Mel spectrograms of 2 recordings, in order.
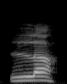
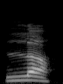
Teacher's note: জিহ্বাটা সামনের দিকটা উপরের পাটির দাঁতের কাছে শাটারের মতো আটকায় রাখে, আর আটকায় রাখার কারণে বাতাসটা ঠোঁটের দুপাশ দিয়ে বেরিয়ে যায়, এই জন্য তার নাম হচ্ছে পার্শ্বিক ধ্বনি।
